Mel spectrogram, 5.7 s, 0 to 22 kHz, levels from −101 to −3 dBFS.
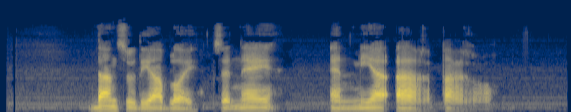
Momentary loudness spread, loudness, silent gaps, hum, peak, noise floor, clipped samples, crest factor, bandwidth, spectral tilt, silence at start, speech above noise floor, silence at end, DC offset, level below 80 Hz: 15 LU; -22 LUFS; none; none; -2 dBFS; -59 dBFS; under 0.1%; 22 dB; 9.2 kHz; -7 dB/octave; 0.9 s; 38 dB; 0.8 s; under 0.1%; -52 dBFS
